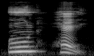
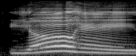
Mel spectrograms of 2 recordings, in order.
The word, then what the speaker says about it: Unhei: It's spelled Unhei. It's pronounced Eunhae." "Oh, it's Yo-hey," the boy said.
